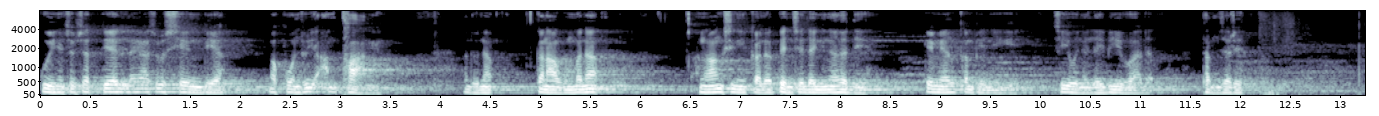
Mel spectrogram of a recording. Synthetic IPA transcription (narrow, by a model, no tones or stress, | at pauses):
kujnisusatːelːɐjasuseŋdemɐpʰonsuja̰mtʰaŋi | ɐdunɐkɐnawɡummɐnɐ | aŋaŋsiŋikɐlɐpenselajniŋaɡɐdikemelkɐmpeniɡisihojnɐlajbibadɐ | tʰɐmzaɾi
